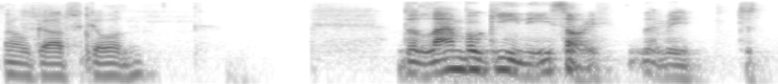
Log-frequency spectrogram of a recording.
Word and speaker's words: Lamborghini: highlights the nonsense oh God go on the Lamborghini sorry let me just pronounce that properly Lamborghini yes a 6.5 L V12 oh yeah yes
